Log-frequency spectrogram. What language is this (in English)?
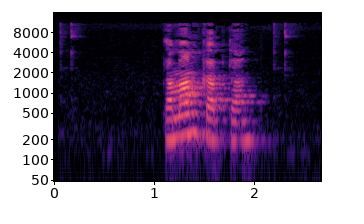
Turkish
